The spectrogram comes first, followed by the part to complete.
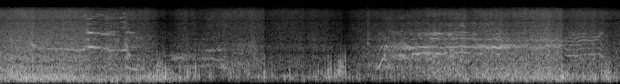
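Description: Surf breaking on a beach, with wind buffeting the microphone, making a steady rushing noise. A faint wavering high-pitched tone rises above it briefly about a second in and again for the last two seconds.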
